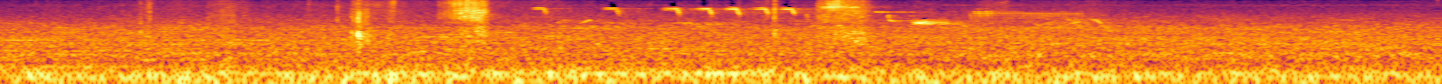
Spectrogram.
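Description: Outdoor ambience: a steady low rumble with a bird chirping above it, a quick run of four short high chirps about three seconds in, and a few other brief high sounds scattered through.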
